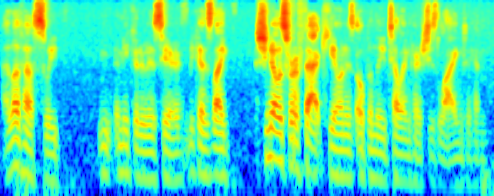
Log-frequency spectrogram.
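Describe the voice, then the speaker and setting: A man's voice: low voice, brisk, husky. A man giving casual, enthusiastic group commentary on a fan dub he worked on. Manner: enthusiastic, rambling fan talk. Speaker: fandub director on a commentary track.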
